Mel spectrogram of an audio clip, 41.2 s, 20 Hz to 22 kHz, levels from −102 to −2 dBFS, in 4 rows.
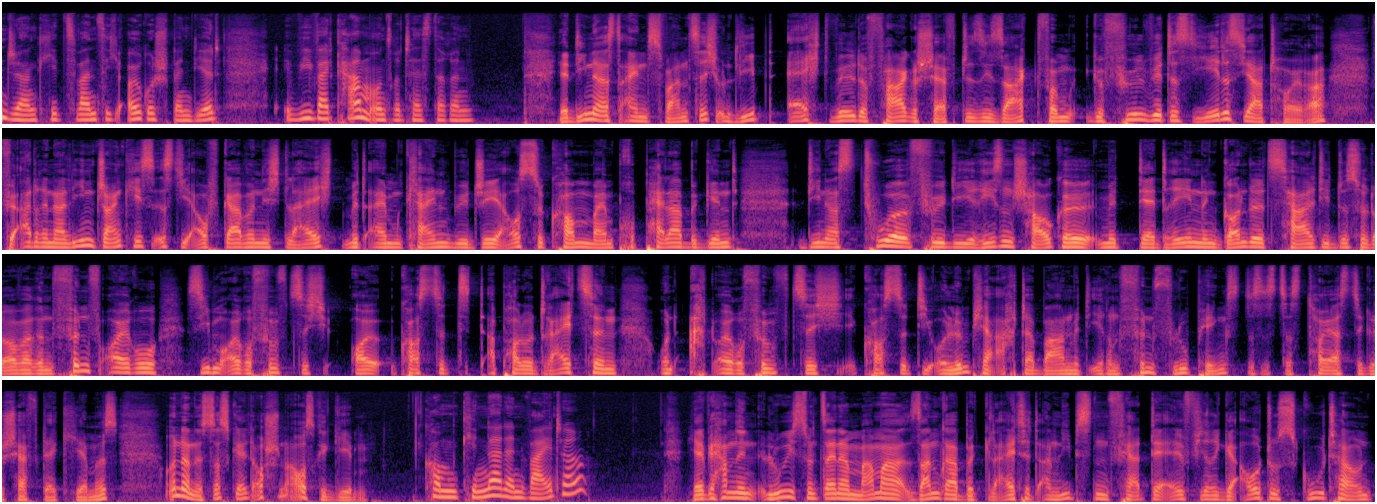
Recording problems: abrupt cut into speech; at the start

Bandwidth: 14.5 kHz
